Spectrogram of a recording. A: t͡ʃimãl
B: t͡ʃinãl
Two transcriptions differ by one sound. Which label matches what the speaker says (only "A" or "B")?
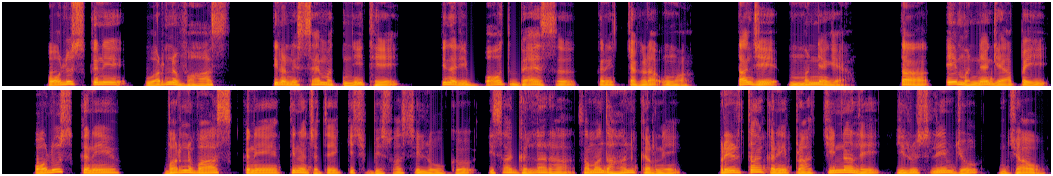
B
